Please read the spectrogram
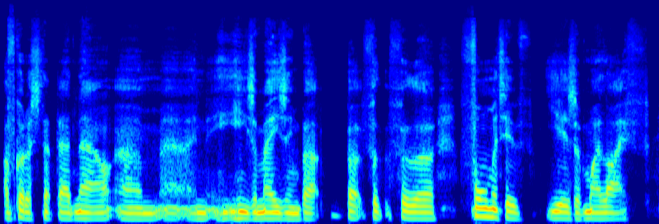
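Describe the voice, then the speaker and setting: A man's voice: on the low side, level tone, moderate pace, mellow, no echo, studio quality. A man, a poet and storyteller, speaking as a guest in a casual podcast interview, earnest and often restarting his phrases as he thinks. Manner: earnest, restarts and repeats words while thinking.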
